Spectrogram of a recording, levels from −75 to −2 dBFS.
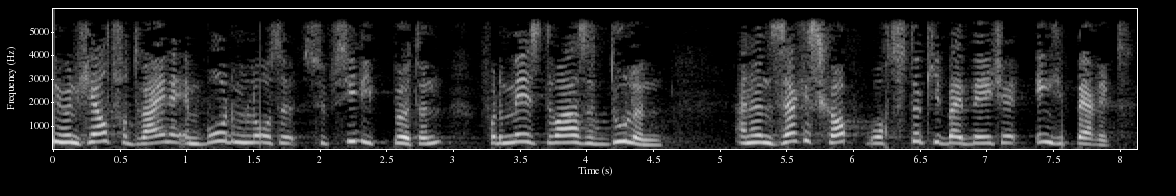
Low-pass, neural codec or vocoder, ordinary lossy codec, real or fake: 5.4 kHz; none; none; real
